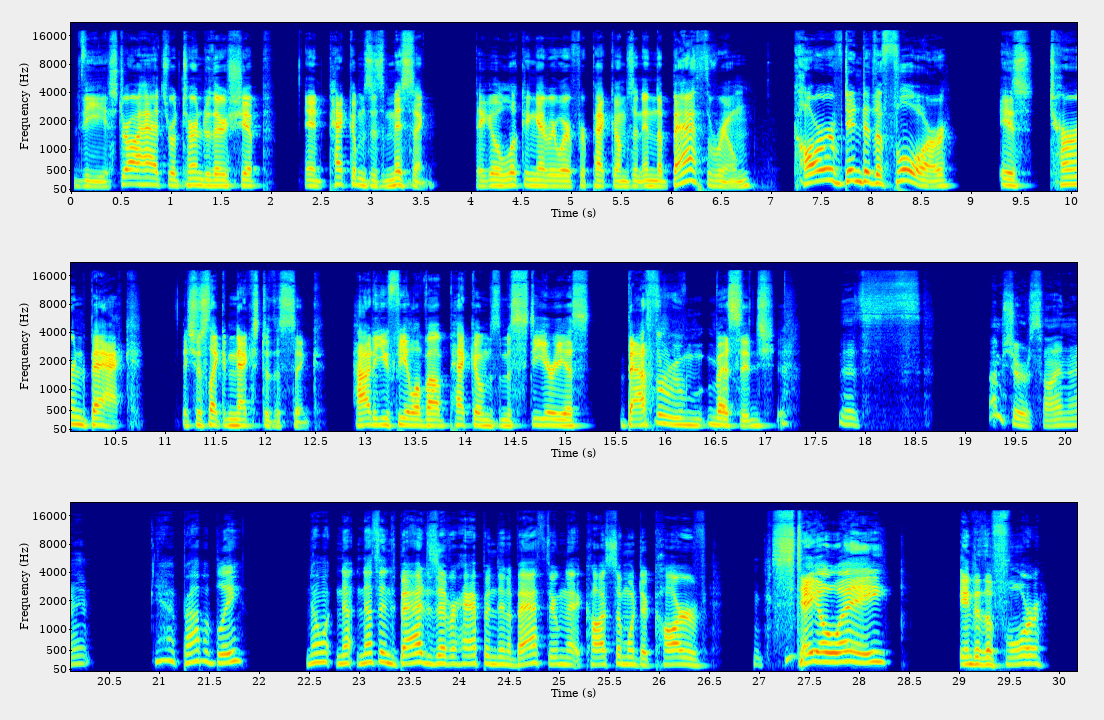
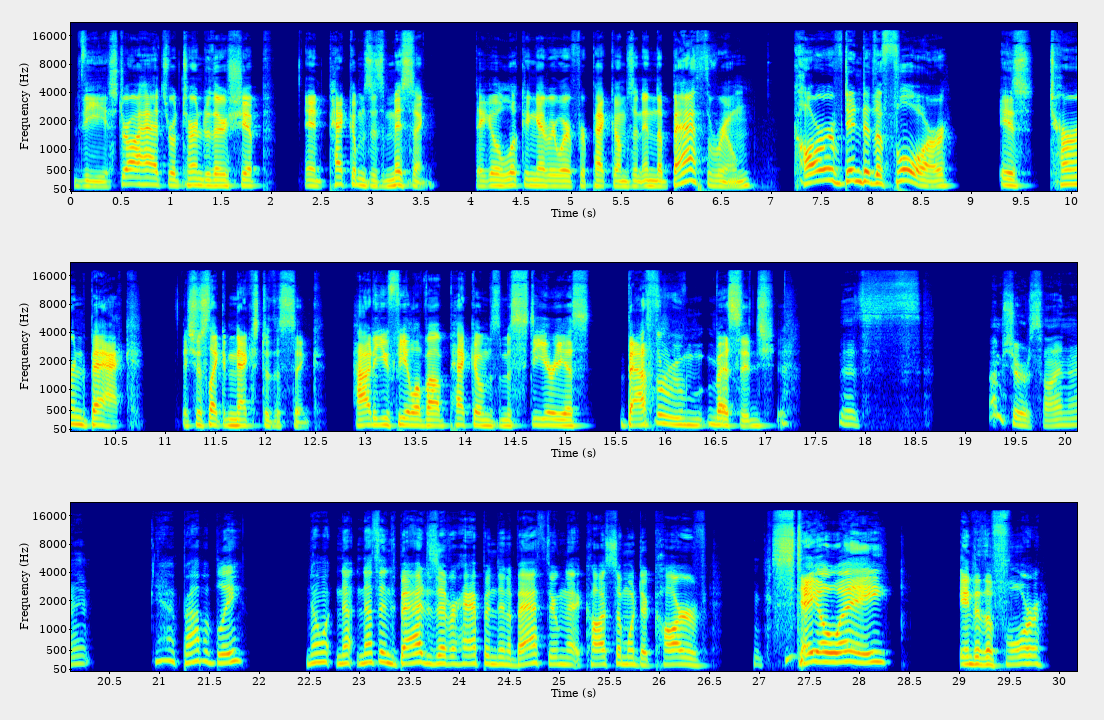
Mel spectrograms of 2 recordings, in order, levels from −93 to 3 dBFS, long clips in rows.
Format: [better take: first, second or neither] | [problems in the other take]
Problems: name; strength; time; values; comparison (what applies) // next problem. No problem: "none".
neither | none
